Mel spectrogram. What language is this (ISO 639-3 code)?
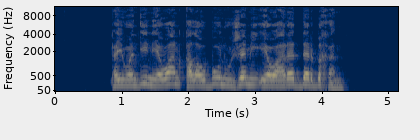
ckb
